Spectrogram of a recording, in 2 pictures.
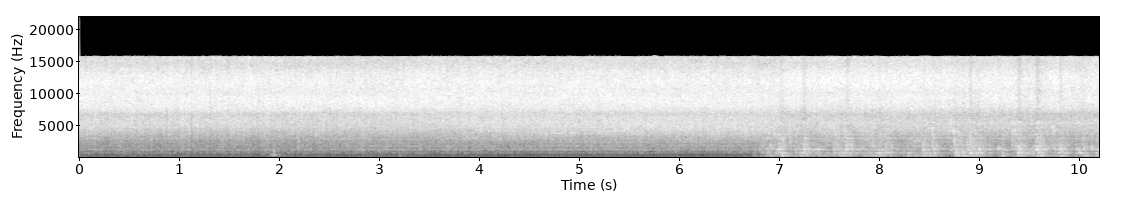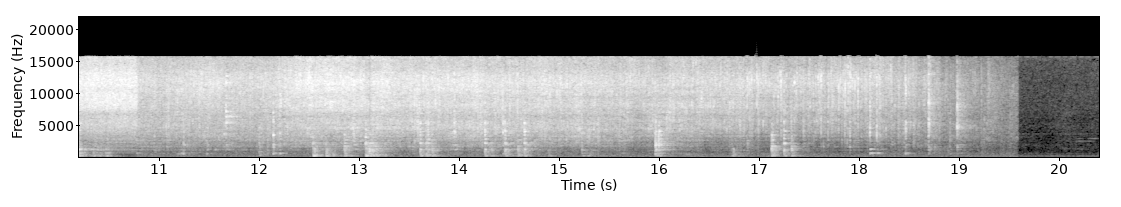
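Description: Scallops sizzling as they fry in a pot on a gas hob, with a louder spluttering stretch past the middle. The sizzle drops about halfway through and gives way to clicks and scrapes as the pot is handled, then dies away near the end.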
